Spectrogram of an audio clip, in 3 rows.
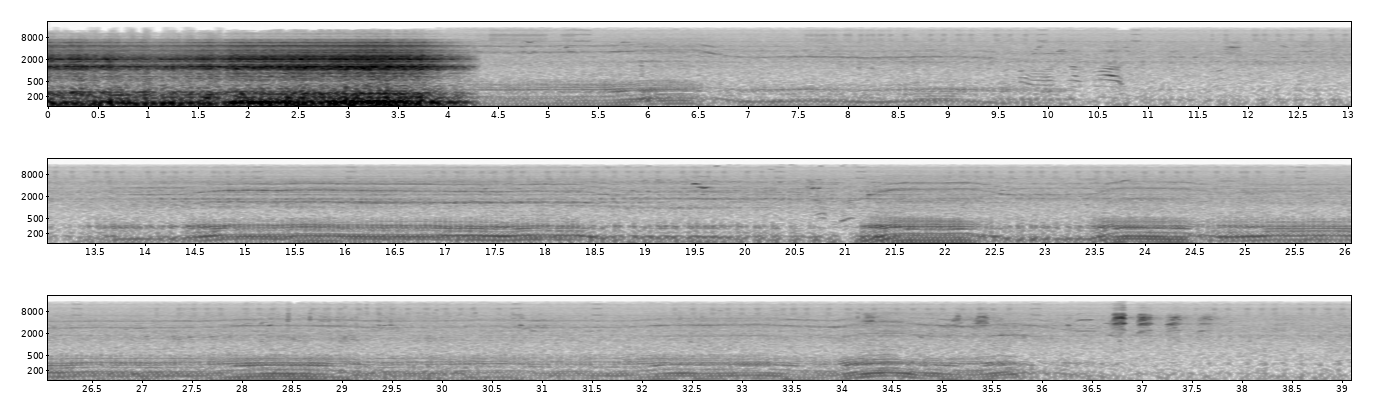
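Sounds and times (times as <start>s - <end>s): motorcycle engine at low revs: 0.0s - 10.0s, 12.2s - 38.0s.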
